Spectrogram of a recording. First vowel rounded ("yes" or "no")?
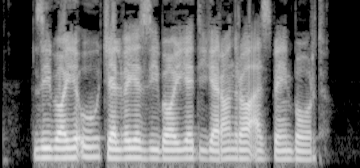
no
